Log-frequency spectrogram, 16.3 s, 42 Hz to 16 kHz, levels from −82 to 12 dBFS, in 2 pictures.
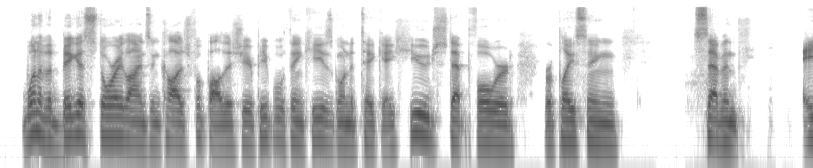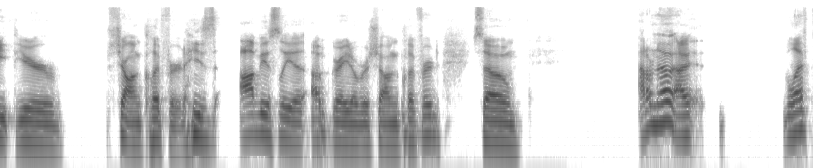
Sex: male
